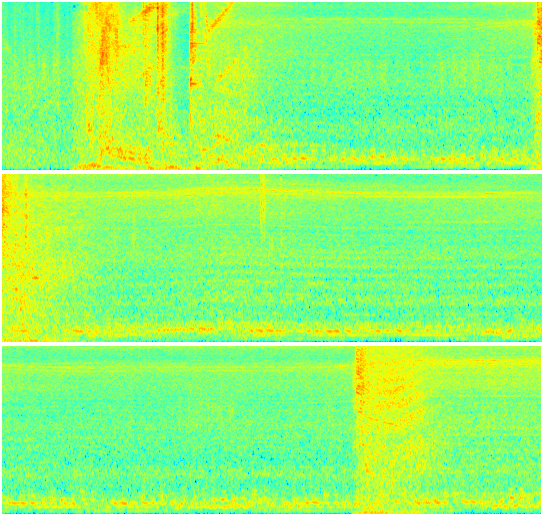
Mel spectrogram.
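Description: A glider whooshes loudly in sudden bursts.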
